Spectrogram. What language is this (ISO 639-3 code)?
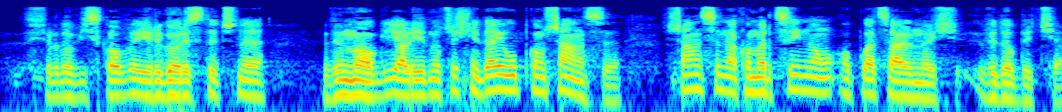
pol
